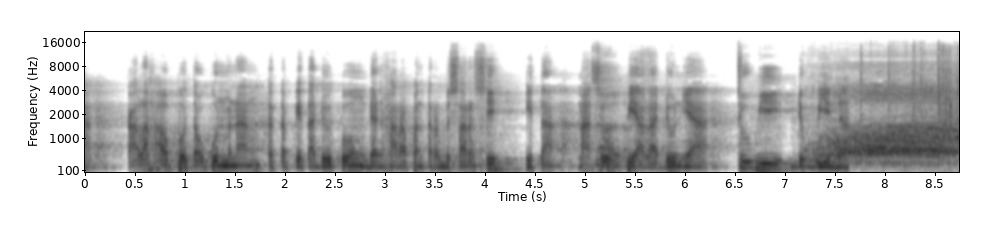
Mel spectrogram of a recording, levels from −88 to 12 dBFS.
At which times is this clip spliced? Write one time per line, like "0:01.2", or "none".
0:07.6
